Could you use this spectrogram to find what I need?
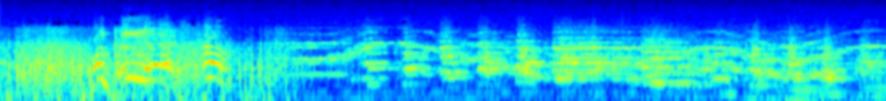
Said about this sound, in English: It seemed only a few seconds later that they heard shouts behind them. The outlaws had discovered they were trying to escape. They opened fire.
